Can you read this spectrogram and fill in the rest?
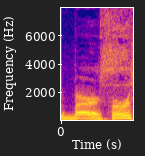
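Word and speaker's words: Burress: How do you say Barras? Yeah, Burris.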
